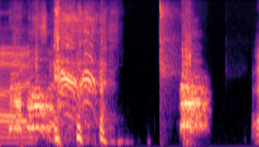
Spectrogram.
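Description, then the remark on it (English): A dog barks excitedly: a loud, tumbling run of yelping barks, then a brief pause and two short, sharp barks. “That's right, your dog knows.”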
